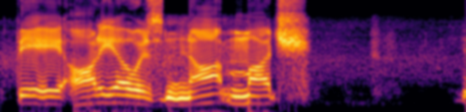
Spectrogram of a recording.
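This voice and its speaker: Bright and sharp, a man's voice comes through. His intonation stays fairly even. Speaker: vlogger, former military drill instructor. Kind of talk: casual vlog monologue while walking. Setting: outdoors on a walk. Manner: casual, rambling with fillers.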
